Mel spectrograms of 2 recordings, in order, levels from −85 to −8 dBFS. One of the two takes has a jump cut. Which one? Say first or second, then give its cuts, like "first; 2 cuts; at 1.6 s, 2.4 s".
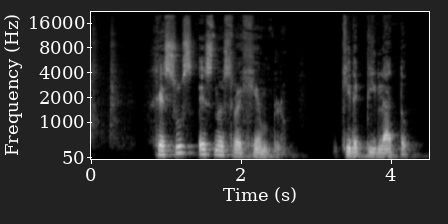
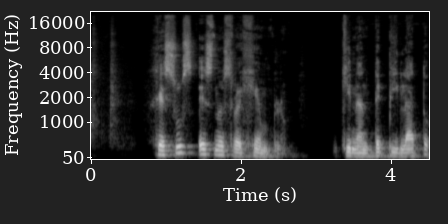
first; 1 cut; at 3.5 s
